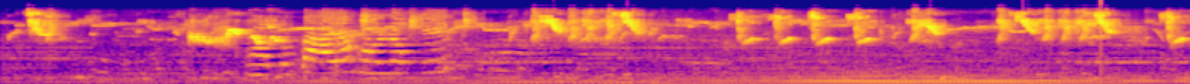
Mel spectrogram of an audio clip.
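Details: Oriental magpie-robin of the kacer poci form from Java, singing in ngobra style: loud, varied whistled and chattering phrases mostly high-pitched, with a lower rasping, harmonic burst early on and short squeaky notes in rapid bursts.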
